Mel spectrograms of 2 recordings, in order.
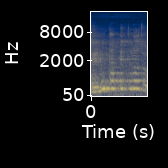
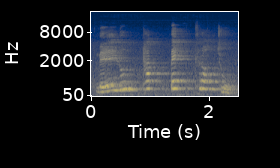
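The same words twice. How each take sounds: First: It is spoken in a relaxed, everyday way. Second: Each syllable is carefully and distinctly enunciated. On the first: Today's speaker understands natural speech. "되게 자연스럽게" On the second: The old speaker could only understand precise speech. "아나운서처럼 발음을 해야 됐었죠"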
